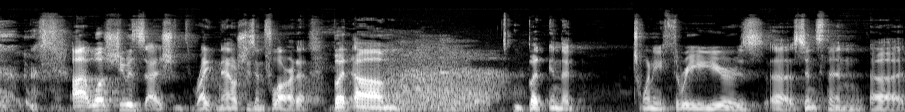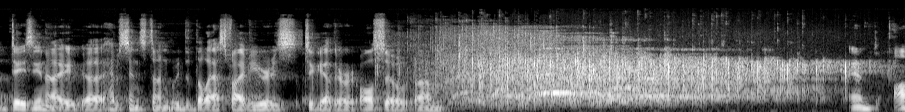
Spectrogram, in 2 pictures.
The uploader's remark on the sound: Recorded Live.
